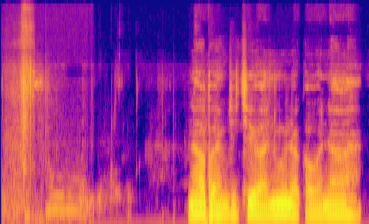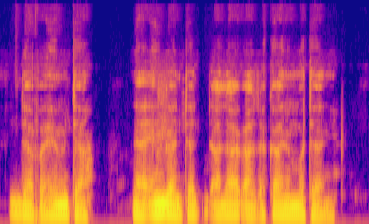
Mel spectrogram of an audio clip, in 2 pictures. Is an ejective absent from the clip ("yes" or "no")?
no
